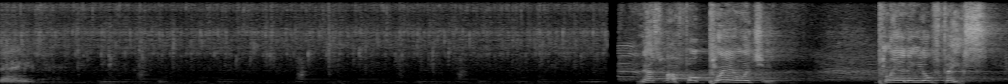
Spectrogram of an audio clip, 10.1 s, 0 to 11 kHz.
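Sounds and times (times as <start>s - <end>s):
faucet running into a sink: 0.0s - 6.1s.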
